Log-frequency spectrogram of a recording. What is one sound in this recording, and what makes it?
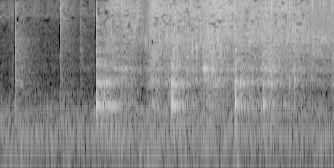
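A spatula scrapes and clinks against a pan.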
